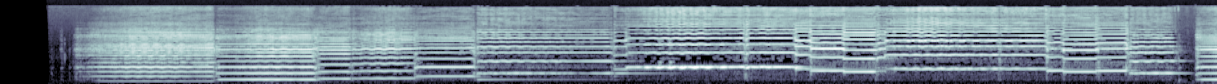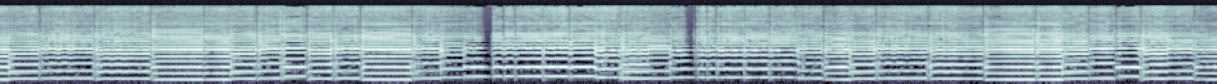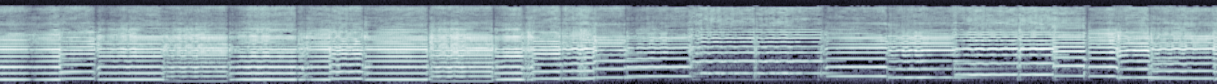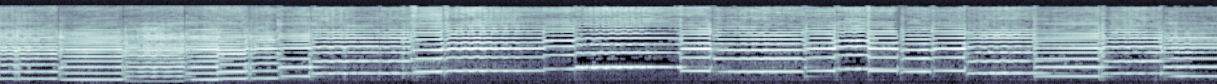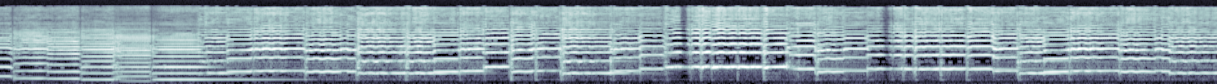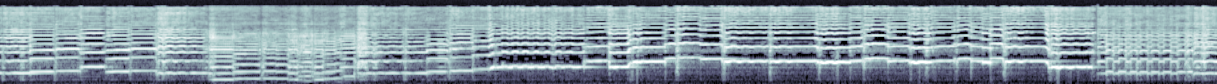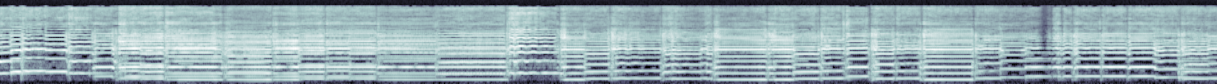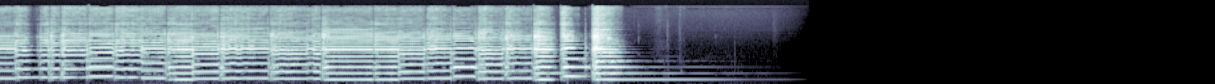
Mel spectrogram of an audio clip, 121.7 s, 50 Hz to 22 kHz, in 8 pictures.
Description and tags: hoochie violin variation
Violin solo. A short impression of "The Streets of Cairo" combined with the variations (as heard in "gypsy violin". Played by Howard Geisel. Recorded with Sony ECM-99 stereo microphone to SonyMD (MZ-N707).
hoochie-coochie, music, music-hall, solo, violin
